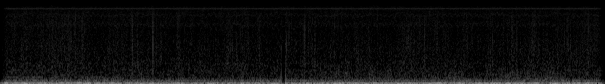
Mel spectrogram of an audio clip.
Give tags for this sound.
album; crackle; lofi; LP; noise; noisy; pop; record; surface-noise; turntable; vintage; vinyl; vinyl-record

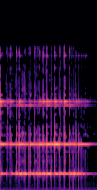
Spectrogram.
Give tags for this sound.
ding; bell; ring; ringing; jingle; brass; ting

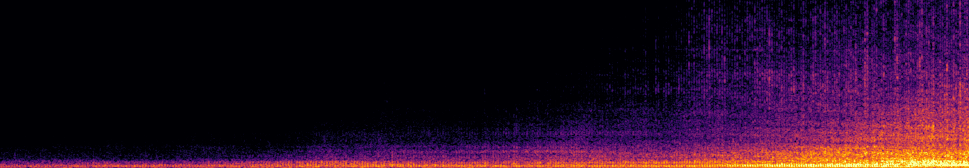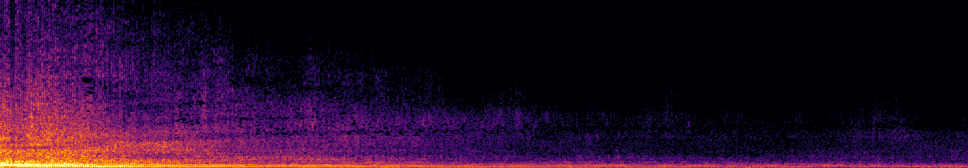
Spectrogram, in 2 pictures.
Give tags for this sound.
street; motorway; van; driving; traffic; autobahn; traffic-noise; doppler-effect; road; doppler; lorry; vehicles; highway; truck; passing

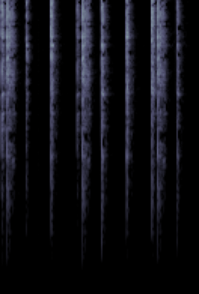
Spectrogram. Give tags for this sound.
spoons; rhythm; percussion; loop

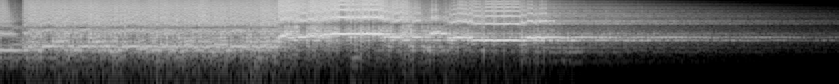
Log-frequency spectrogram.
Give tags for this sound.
annoying; bass; distorsion; eletro; feedback; film; hard; heavy; horror; illbient; score; scream; soundtrack; spooky; terror

